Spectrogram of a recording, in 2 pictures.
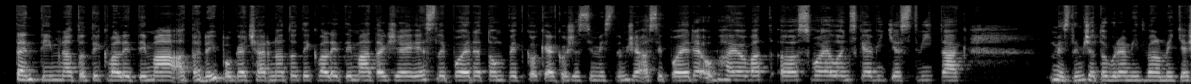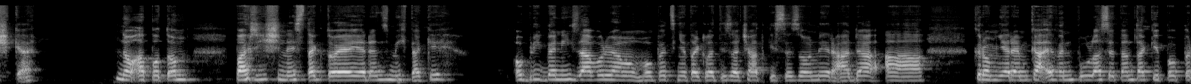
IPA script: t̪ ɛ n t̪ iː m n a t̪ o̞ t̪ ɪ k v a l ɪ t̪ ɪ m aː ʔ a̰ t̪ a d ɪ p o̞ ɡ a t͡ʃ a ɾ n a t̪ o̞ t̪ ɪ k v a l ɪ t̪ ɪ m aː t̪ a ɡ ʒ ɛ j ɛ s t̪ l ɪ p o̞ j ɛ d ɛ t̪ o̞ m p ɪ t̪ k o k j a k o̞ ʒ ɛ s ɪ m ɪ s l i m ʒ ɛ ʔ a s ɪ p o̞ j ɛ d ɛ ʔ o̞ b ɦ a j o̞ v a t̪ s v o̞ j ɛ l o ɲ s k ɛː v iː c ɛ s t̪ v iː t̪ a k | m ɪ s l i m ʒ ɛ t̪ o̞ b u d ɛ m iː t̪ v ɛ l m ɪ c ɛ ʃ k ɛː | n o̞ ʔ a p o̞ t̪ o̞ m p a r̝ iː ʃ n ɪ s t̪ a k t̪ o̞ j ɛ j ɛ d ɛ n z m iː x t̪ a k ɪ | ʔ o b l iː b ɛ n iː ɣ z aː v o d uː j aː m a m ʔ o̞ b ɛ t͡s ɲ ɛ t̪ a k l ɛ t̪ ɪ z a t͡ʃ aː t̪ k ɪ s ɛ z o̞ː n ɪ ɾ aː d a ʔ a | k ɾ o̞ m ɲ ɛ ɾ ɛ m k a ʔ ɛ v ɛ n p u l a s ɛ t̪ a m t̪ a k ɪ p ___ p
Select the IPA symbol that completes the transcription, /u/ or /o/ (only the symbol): o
